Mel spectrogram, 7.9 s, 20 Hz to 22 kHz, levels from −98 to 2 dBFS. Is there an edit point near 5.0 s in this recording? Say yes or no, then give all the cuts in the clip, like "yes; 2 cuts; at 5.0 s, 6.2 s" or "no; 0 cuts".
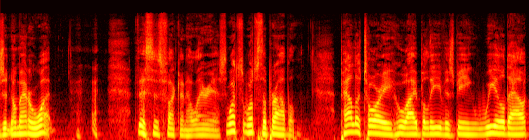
no; 2 cuts; at 1.1 s, 3.4 s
